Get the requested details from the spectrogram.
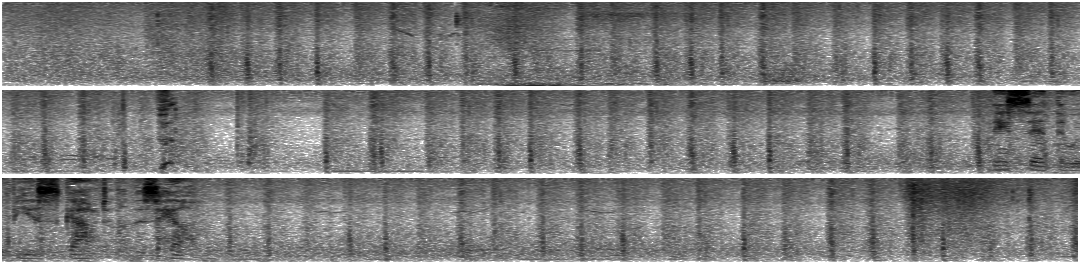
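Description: Quick footsteps rustle through tall grass.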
